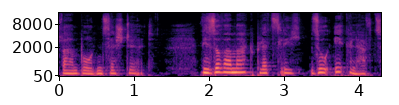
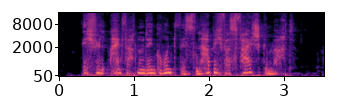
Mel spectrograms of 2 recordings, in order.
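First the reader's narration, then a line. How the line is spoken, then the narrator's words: Whispered. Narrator (German): flüsterte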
